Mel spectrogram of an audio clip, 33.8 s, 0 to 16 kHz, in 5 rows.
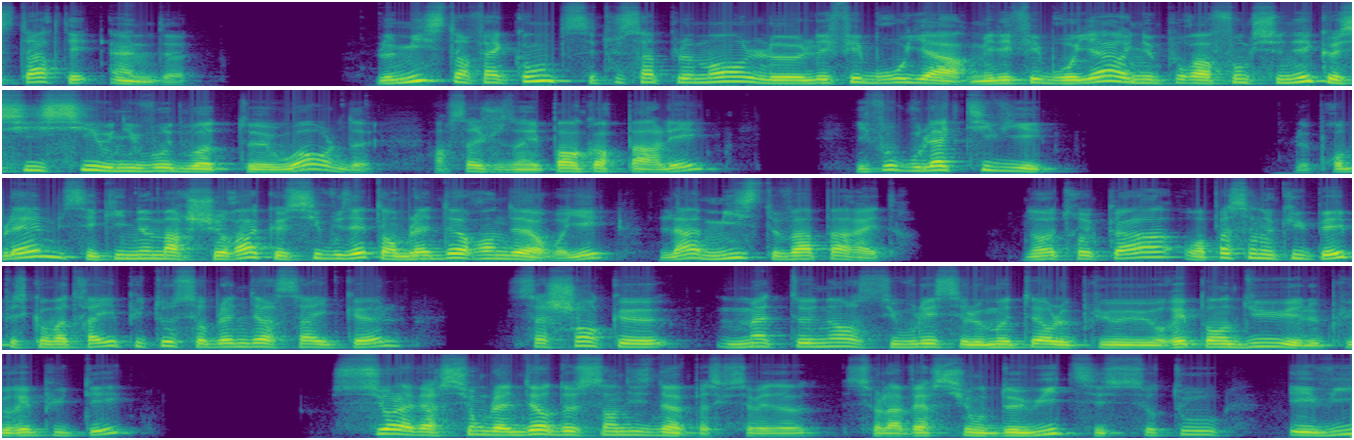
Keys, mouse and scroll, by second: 8.5-18.5 drag, 21.8-23.8 drag.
